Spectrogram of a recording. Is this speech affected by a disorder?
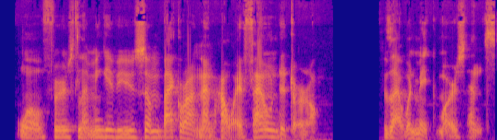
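Yes: cerebral palsy; quadriplegia, from birth, right side affected.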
